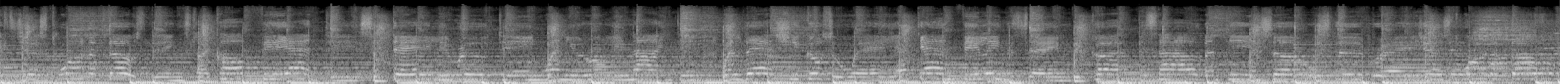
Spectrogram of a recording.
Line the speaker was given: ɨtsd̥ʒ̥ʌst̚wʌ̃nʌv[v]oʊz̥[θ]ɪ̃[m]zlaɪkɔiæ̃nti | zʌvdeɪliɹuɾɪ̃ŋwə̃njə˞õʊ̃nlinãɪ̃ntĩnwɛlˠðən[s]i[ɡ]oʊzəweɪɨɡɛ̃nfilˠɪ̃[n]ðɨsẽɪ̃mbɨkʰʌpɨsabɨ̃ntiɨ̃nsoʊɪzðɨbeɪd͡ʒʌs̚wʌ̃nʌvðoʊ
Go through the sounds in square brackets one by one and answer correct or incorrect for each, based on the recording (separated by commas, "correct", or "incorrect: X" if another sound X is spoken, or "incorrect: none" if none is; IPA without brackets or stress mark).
incorrect: ð, correct, incorrect: ŋ, incorrect: ʃ, correct, incorrect: ŋ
